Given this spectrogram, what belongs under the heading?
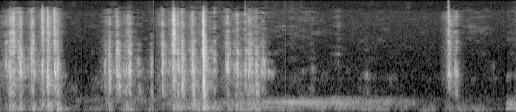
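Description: Quick bursts of close keystrokes on a computer keyboard as a job name is typed, short clattering runs separated by pauses, with a final single tap.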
